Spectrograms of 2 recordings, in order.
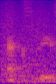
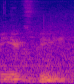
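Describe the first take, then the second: First: It is spoken as two letters, without the E. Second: It is spoken as three letters, starting with E.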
